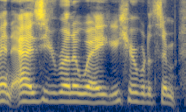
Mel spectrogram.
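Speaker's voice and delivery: usual speaking voice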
